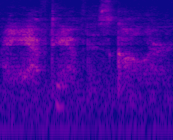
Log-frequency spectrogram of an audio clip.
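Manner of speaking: soft whisper.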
